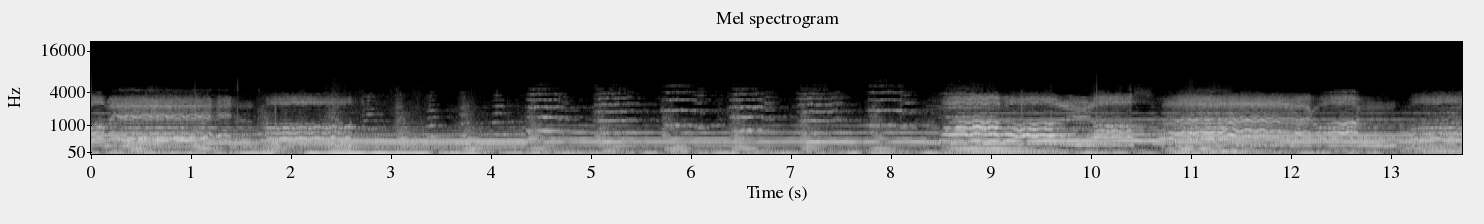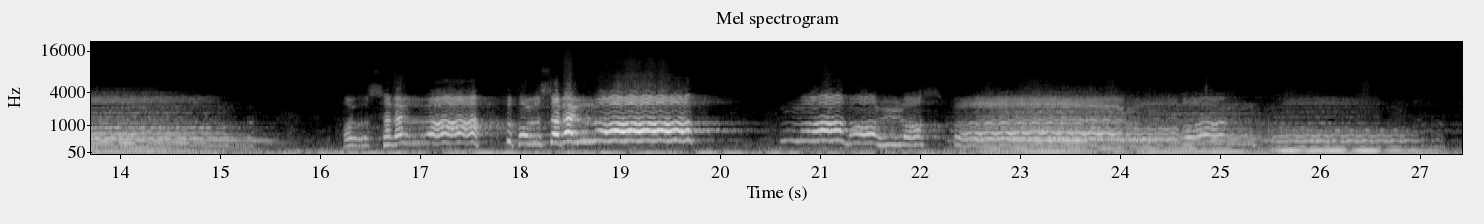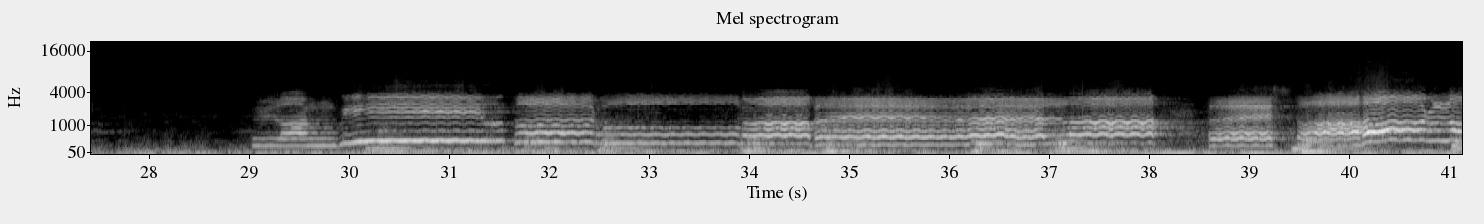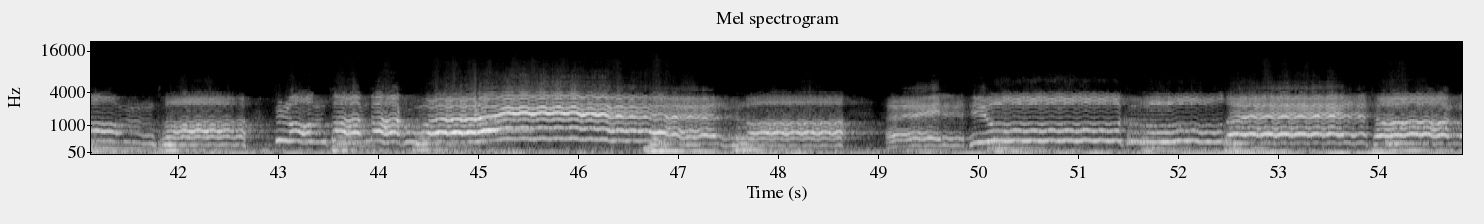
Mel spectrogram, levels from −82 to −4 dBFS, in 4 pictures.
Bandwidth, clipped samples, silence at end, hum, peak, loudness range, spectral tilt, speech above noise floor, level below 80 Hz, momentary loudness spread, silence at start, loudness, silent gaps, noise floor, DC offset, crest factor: 8.2 kHz; under 0.1%; 0 s; none; -8 dBFS; 13 LU; -7 dB/octave; 26 dB; -36 dBFS; 15 LU; 0 s; -25 LUFS; none; -48 dBFS; under 0.1%; 18 dB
